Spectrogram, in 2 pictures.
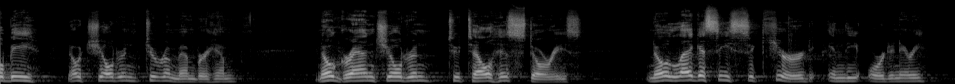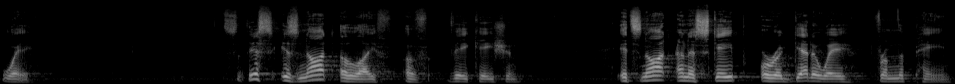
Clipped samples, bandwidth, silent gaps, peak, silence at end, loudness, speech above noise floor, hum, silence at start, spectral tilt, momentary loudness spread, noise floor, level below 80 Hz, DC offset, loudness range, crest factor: under 0.1%; 18 kHz; none; -12 dBFS; 0.1 s; -31 LUFS; 40 dB; none; 0 s; -2 dB/octave; 16 LU; -72 dBFS; under -90 dBFS; under 0.1%; 9 LU; 20 dB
